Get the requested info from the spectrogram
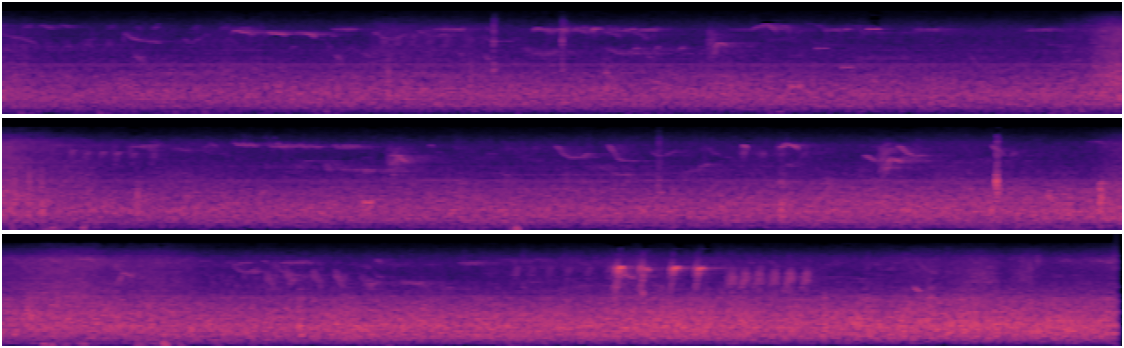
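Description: Small birds chirping and calling in short, high notes over a steady rushing background noise that slowly grows louder.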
